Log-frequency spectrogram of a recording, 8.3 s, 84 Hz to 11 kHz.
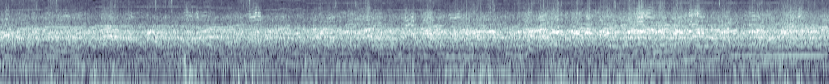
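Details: Snow geese during the 2017 spring migration: a dense, continuous chorus of overlapping nasal honks from a large flock, steady throughout, with low rumbling background noise and faint sustained low tones beneath.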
